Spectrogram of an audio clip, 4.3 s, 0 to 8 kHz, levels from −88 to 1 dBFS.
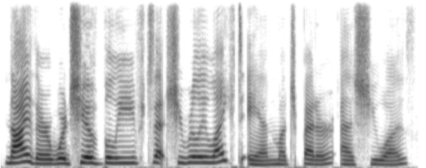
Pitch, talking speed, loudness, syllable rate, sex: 240 Hz, 210 wpm, -20 LUFS, 5.5 syllables/s, female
